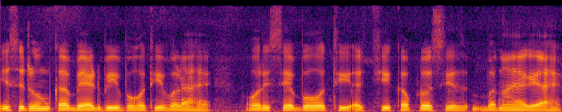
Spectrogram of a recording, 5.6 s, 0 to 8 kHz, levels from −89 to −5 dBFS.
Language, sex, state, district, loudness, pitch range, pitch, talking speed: Hindi, male, Chhattisgarh, Kabirdham, -16 LUFS, 110-120 Hz, 115 Hz, 200 wpm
